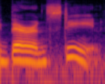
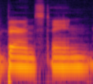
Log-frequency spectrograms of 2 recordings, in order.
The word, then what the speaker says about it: Berenstain: It used to be Berenstein, and then this dimension it's Berenstain. Right. Okay. It is Berenstain, but Well- Steen sounds so much better.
